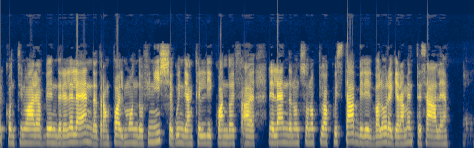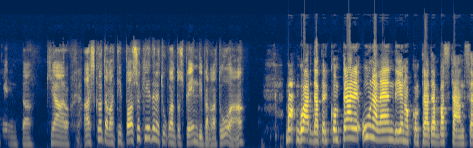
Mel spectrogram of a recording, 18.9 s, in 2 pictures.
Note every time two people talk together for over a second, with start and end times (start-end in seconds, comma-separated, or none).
none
